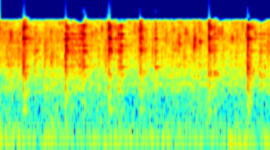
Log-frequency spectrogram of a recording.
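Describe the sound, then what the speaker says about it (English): Garlic and onions frying in cooking oil for a carbonara sauce, a steady crackling sizzle broken by regular stirring scrapes, close and fairly loud with no voices. "to fry in the cooking oil."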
